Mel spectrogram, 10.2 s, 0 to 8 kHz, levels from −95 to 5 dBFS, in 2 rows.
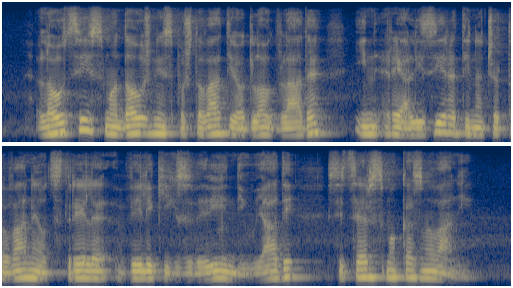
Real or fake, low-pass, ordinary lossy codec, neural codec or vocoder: real; 7.2 kHz; none; none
